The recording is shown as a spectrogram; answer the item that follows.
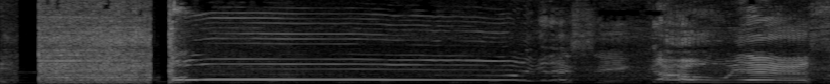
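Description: Countertop blender running on a batch of spinach: a short burst of noise, then a steady whine for about two seconds that dips and cuts off.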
